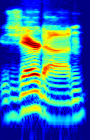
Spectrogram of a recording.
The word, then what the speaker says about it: Xherdan: Well, I heard it pronounced like Xherdan. I think you nailed it.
